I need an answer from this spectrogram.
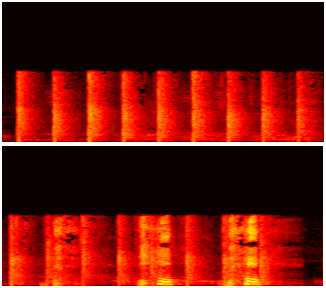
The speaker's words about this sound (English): See, only one person is clapping.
